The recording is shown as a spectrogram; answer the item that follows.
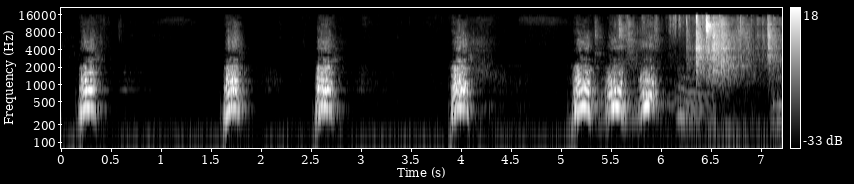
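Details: Tornjak guardian dogs Hattori Hanzo and Leksi barking to drive off an intruder: four single deep barks, then a quick triple burst, followed by rustling noise at the close.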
